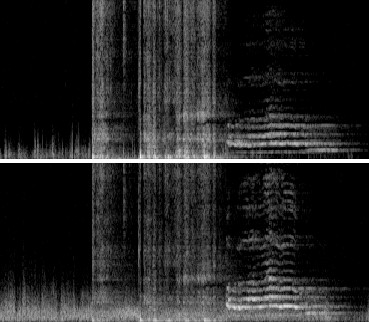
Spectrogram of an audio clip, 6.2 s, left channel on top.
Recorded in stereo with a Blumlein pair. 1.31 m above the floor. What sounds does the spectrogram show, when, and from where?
1.5 s writing: 25° left, 1.1 m
3.8 s a scream: 40° right, 3.5 m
